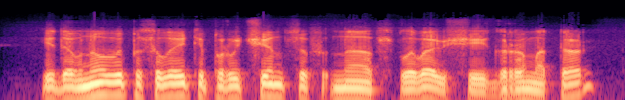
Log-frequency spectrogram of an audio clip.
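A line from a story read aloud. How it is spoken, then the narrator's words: Plain. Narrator (Russian): спросил Сварог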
